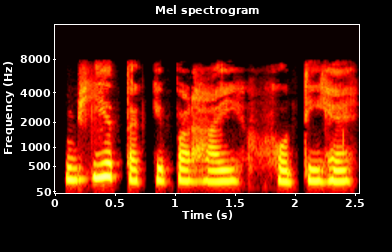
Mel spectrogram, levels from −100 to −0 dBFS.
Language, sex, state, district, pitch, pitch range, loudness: Hindi, female, Bihar, Saran, 215 Hz, 205-230 Hz, -22 LUFS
